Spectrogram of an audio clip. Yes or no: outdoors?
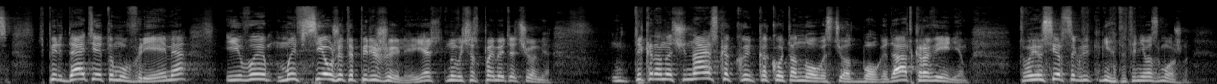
no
